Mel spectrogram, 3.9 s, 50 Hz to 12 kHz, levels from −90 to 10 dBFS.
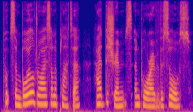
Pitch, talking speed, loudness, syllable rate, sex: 200 Hz, 230 wpm, -18 LUFS, 5.5 syllables/s, female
